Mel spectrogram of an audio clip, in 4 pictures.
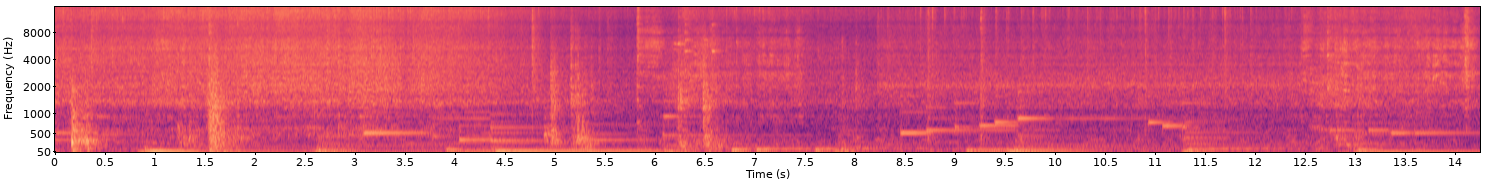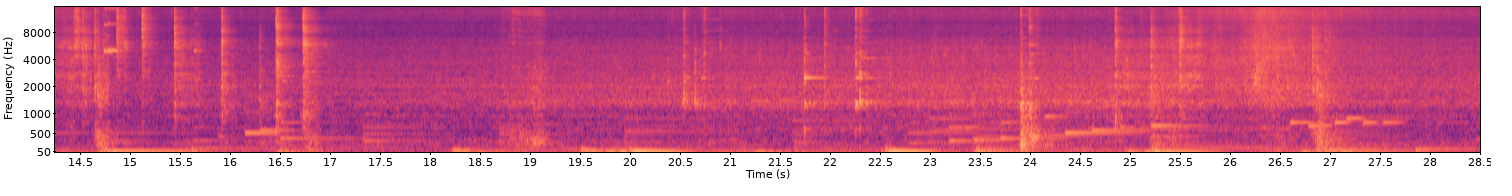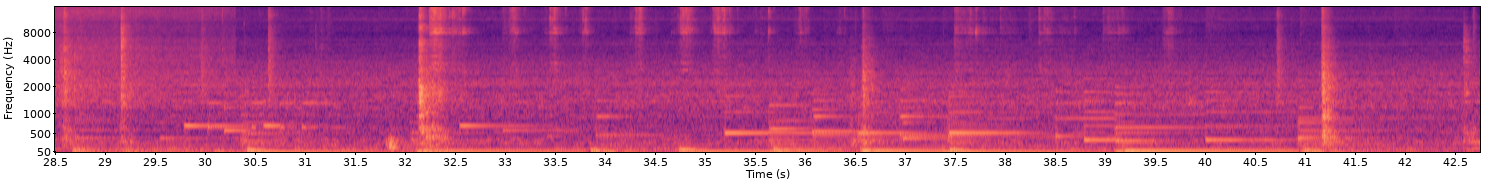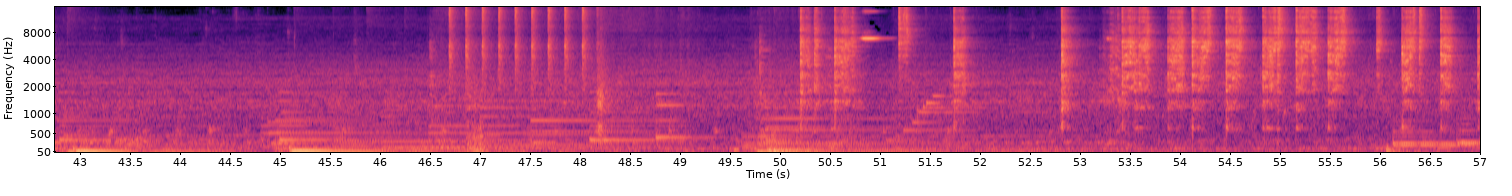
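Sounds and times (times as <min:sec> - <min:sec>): chicken sizzling in a wok: 0:00.0 - 0:42.9, 0:49.8 - 0:57.0
background music: 0:00.0 - 0:53.4
metal tongs clicking on pan: 0:13.7 - 0:16.8, 0:46.7 - 0:48.2, 0:50.2 - 0:52.0, 0:52.8 - 0:57.0.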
